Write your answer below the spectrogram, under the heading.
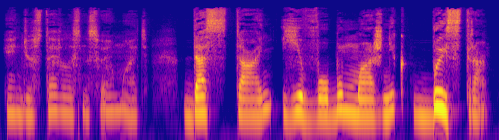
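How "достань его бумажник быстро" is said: громкий медленный приказ; прикажи громче, чеканя; жёсткий приказ. Acted. Мать приказывает. (мать громко и медленно приказывает дочери)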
